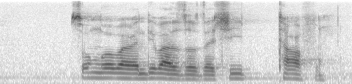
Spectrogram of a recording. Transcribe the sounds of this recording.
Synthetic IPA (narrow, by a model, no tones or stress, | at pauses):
sɔŋɔɓaandiɓazɔd͡zat͡ʃʰi | tʰaːfu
